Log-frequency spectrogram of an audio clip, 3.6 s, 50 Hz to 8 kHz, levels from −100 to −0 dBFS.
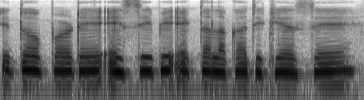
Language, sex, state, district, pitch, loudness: Nagamese, female, Nagaland, Dimapur, 115 Hz, -13 LUFS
